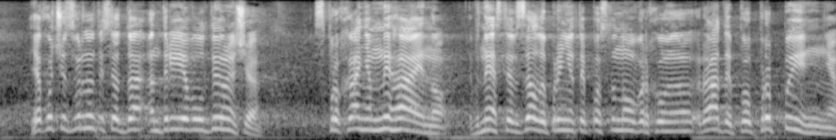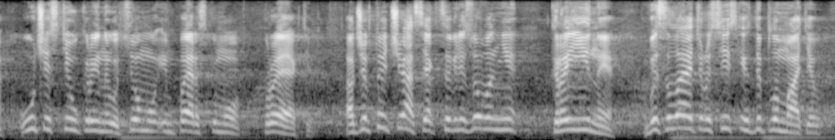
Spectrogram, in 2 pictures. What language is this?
Ukrainian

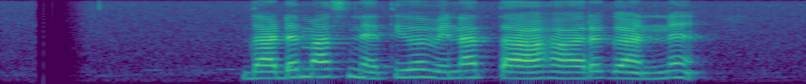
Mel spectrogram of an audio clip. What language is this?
Sinhala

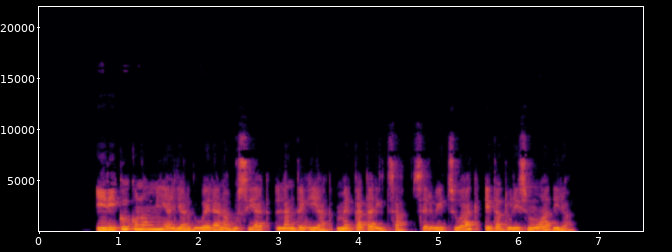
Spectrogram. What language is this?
Basque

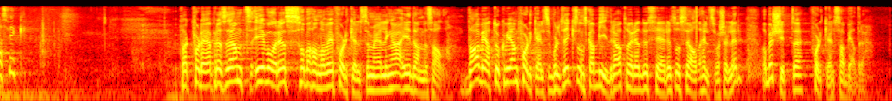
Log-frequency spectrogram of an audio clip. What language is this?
Norwegian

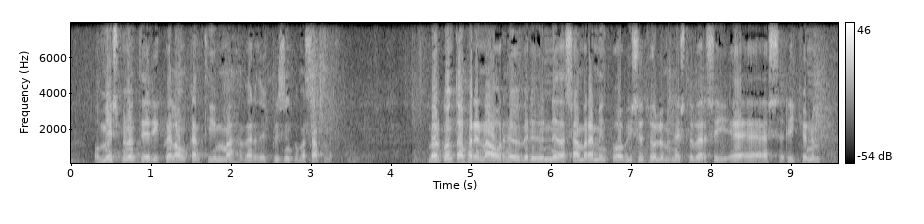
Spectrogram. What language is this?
Icelandic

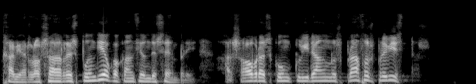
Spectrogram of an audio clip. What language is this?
Galician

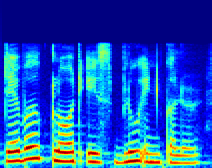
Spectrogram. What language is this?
English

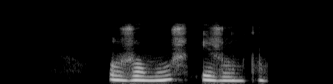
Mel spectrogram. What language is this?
Belarusian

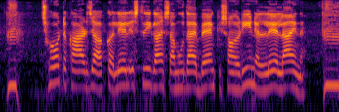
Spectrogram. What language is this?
Maithili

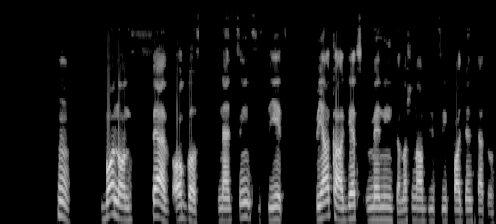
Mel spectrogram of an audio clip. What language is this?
Nigerian Pidgin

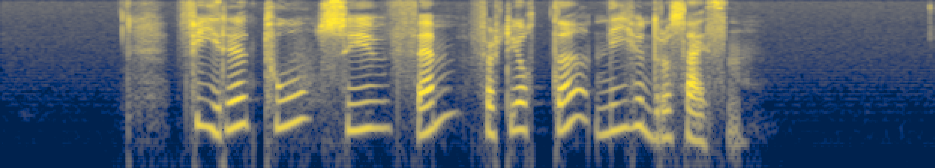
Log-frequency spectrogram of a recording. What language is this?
Norwegian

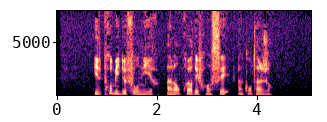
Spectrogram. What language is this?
French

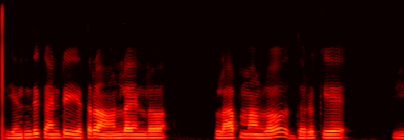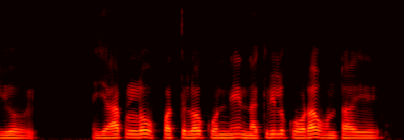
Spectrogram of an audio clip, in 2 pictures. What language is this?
Telugu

